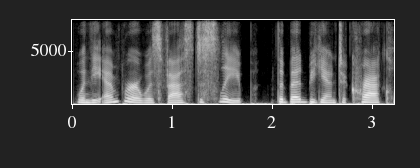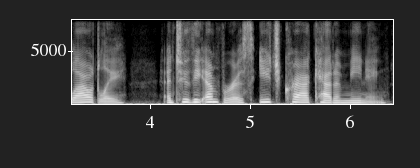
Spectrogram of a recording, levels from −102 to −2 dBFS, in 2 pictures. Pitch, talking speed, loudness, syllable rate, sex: 200 Hz, 195 wpm, -19 LUFS, 4.9 syllables/s, female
